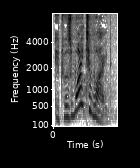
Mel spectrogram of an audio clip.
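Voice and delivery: ordinary delivery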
